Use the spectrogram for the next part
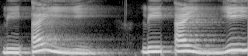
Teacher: didahului tanwin atau nun sukun ini bukan idgham Bacanya jangan ditahan ini cukup dibaca dengan nabr menaikkan intonasi suara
